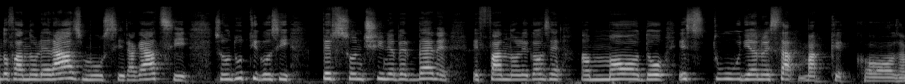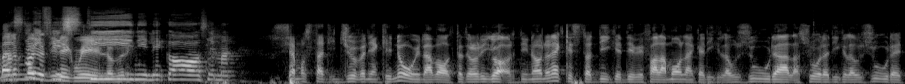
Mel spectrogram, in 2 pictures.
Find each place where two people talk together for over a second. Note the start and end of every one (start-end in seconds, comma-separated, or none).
9.0-10.4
